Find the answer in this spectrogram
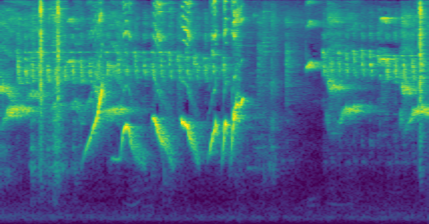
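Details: White-rumped shama learning to sing rolling trills: loud whistled swoops rising and falling in quick succession, with a steady buzzy trill running high above and a brief pause before the phrase resumes.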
